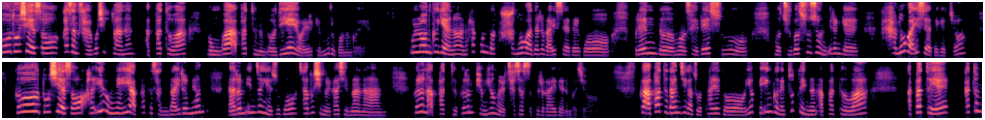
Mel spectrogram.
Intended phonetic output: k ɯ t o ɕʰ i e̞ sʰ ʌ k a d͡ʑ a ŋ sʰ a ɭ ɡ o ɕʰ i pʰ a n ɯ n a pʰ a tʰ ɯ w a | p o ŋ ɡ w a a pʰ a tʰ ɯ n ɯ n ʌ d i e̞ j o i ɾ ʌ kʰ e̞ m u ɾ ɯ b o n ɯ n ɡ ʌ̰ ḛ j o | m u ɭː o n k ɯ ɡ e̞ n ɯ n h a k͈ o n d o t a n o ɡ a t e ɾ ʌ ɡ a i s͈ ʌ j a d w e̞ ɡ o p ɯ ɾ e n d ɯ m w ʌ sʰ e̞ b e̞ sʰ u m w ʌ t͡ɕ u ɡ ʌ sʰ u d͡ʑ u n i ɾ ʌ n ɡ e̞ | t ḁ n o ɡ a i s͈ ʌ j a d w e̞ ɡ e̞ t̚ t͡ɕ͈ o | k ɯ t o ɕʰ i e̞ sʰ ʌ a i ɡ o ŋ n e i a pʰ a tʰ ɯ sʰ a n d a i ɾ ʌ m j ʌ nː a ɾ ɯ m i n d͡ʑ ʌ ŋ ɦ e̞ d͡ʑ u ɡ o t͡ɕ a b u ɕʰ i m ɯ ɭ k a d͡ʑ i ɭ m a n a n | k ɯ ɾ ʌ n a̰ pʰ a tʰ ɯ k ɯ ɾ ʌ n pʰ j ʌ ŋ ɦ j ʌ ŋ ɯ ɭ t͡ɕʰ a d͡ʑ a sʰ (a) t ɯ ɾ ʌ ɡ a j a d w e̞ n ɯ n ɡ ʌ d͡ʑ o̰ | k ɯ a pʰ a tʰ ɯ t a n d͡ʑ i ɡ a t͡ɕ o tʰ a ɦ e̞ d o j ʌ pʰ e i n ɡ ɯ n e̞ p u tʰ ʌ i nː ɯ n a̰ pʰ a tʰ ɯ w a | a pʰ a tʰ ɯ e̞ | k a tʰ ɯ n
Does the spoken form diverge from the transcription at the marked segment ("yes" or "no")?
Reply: yes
